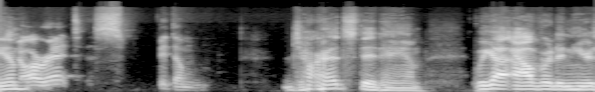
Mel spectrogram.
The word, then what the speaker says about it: Stidham: How would you mispronounce it? Where would you go on that one? Stam. Jarrett. Jarrett Stidham.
